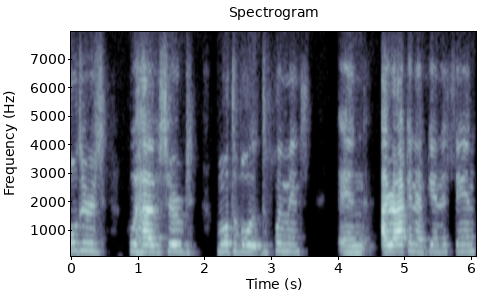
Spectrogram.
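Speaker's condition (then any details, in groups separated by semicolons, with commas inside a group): Cerebral palsy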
